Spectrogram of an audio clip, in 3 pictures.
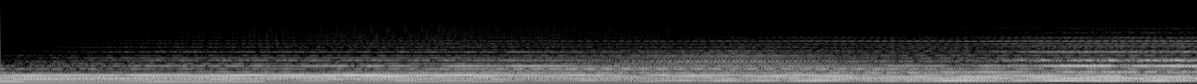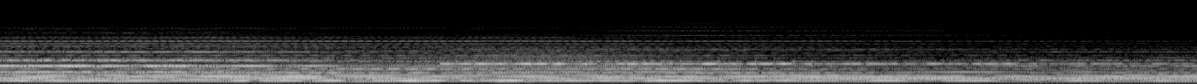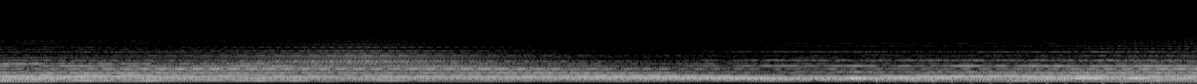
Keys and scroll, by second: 0.2 ctrl+z, 2.3 ctrl+q, 3.1 F2, 13.3 space, 30.1 space, 30.4 F3, 31.2 Escape, 31.4 F2.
